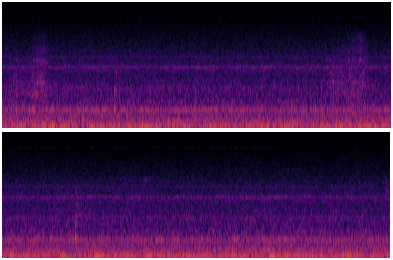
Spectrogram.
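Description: A steady low hum with no speech, and faint sips from a mug of tea about half a second and about five seconds in.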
